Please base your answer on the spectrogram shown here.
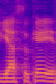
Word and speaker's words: Yasuke: want to say it I believe yasuke is like the correct way to say in Japanese um so like there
